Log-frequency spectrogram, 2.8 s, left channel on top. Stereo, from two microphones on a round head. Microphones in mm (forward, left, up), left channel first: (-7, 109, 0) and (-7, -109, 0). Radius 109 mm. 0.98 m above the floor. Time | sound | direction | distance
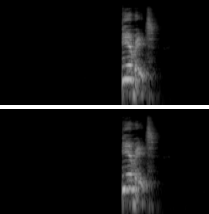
1.6 | a shout | 20° left (ahead or behind) | 0.6 m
